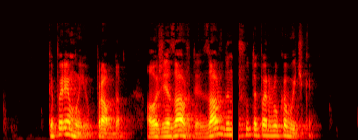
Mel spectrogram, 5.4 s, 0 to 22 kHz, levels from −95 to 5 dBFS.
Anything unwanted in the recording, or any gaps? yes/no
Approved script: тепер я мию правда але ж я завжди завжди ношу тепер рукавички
yes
